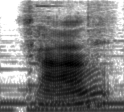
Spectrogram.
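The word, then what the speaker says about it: ช้าง: Dibaca jadi apa? Siang tri, karena shoshang ini kelas rendah ya. Dibacanya chang, chang, ya kan? Shoshang ini chang ya, ya kan?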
